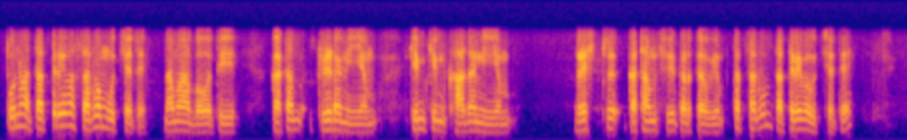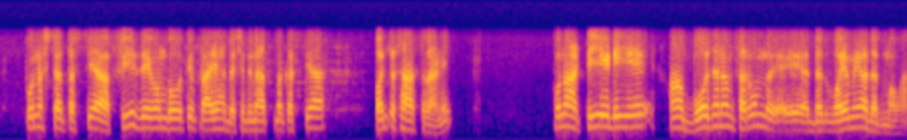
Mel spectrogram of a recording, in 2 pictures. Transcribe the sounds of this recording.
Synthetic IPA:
punɐɦɐt̪ɐt̪ɾeːʋɐsɐɾʋɐmut̪ːʃʰɐt̪enɐmɐbʱɐʋɐt̪i | kɐt̪ʰɐmkɾiɽɐniːjɐm | kimkimkʰaːd̪ɐniːjɐm | ɾeʂʈkɐt̪ʰɐmsʋikɐɾt̪ɐʋjɐmt̪ɐt̪sɐɾʋɐmt̪ɐt̪ɾeːʋɐut̪ːʃʰɐt̪e | punɐʃt͡ʃɐt̪ɐsjɐfʰiːd̪eːʋɐmbʱɐʋɐt̪ipɾaːjɐɦd̪ɐʃɐd̪inaːt̪mɐkɐsjaː | pɐɲt͡ʃɐsaːɐsɾa̰ːɳi | punɐɦɐʈieːɖiːjeɐ̃ːboːd͡ʒɐnɐmsɐɾʋɐmd̪ɐʋɐjɐmɐjɐd̪ɐd̪mɐ̰ʋa̰ː

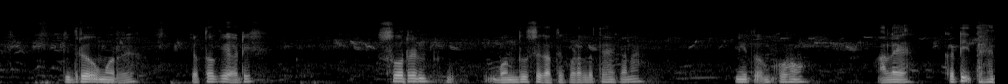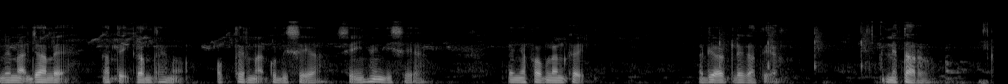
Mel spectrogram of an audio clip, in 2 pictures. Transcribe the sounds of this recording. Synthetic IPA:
ʈid̪ɾəṵməɾːɛd͡ʒɔt̪ɔɡɛəɖi | sɔɾɛn | bɔnd̪ʱusɛɡat̪ɛkɔɽalɛt̪aɦɛ̃kana | init̪ɔ̰ʔɔŋkɔɦɔ̃ | alɛkəʈic̚t̪ɛɦɛ̃ɾɛna̰ʔd͡ʒalɛ̰ʔɡ̥at̪ɛ̰ʔ̚kant̪ɛɦɛnɔ̰ʔɔk̚t̪ʰɛɾɛna̰ʔkɔd̪isəja̰sɛ̰ʔḭɲɦɔɲd̪isəja̰ | lɛɲapʰablankʰaj | əɖiəɾʈlɛɡat̪ɛ̰ʔa | nɛt̪aɾhɔ

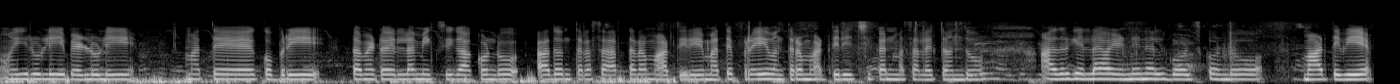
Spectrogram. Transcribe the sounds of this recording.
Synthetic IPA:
iɾuɭibeɭːuɭimɐt̪ːekobɾi | ʈomeʈoɛlːɐmiksiɡaːko̞ɳɖuɐd̪ont̪ʰɐɾɐsaːɾt̪ɐɾɐmaːɖt̪iːɾimɐt̪ːepɾɐjont̪ʰɐɾɐmaːɖt̪iːɾit͡ʃikɐnmɐsalet̪ɐnd̪uɐ̰d̪ɐɾiɡɛlːɐeɳːinelːɡo̞ːlsko̞ɳɖu | maːɖt̪iːʋi

